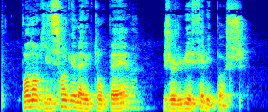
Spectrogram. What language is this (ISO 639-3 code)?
fra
